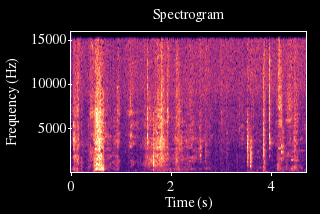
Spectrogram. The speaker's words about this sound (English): When there was a bag opening, that's even more suspicious. That was me. All right. That was dice.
